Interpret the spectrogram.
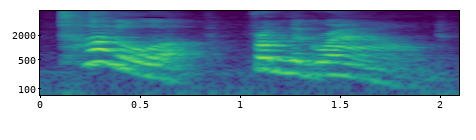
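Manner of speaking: ordinary delivery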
